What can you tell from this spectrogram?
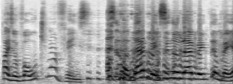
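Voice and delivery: loud laughing resolve; laughing as he decides on one last try. Retold or imitated. Laughing at his own hunger saga.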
